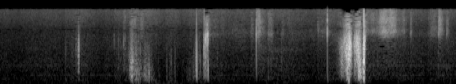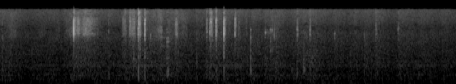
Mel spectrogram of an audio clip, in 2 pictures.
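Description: A few short rustling and scraping noises, the loudest about three and a half seconds in, followed by faint scattered ticks.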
